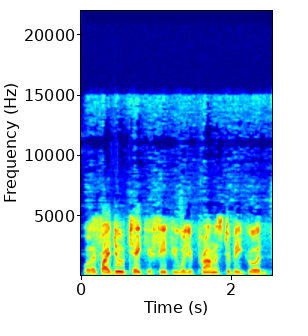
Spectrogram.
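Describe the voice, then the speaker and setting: A man's voice: medium pitch, quick pace, close to an everyday voice. An actor playing a stubborn, exasperated man about town in a 1940s-style radio crime drama, speaking in a clipped, dramatic manner. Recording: dull old-time radio recording.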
